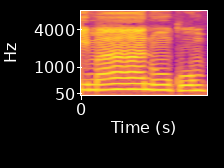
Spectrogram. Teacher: ওয়ার্শ পড়লে এই আমানাকে 2 আলিফ বা 3 আলিফ পর্যন্ত লম্বা পড়তে পারে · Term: মাদ বাদাল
